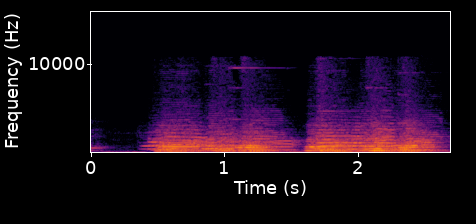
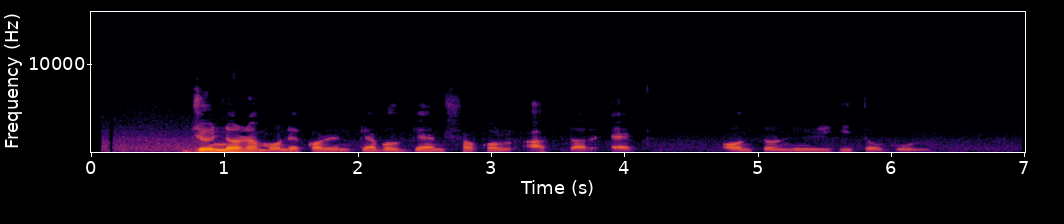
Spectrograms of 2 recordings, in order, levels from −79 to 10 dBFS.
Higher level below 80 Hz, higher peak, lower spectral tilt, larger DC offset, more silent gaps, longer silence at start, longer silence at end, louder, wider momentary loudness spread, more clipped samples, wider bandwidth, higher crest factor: first, -44 dBFS vs -72 dBFS; about the same, -4 dBFS vs -2 dBFS; about the same, -7.5 dB/octave vs -7.5 dB/octave; neither; neither; about the same, 0 s vs 0.1 s; second, 0 s vs 0.75 s; first, -19 LUFS vs -24 LUFS; second, 7 LU vs 21 LU; neither; first, 11.5 kHz vs 7.6 kHz; second, 16 dB vs 22 dB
